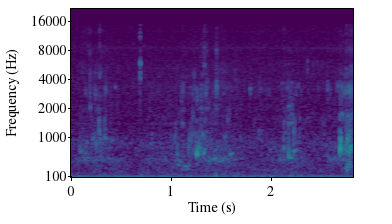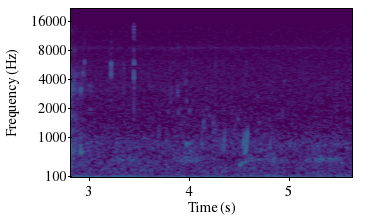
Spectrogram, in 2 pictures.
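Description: Faint running water of a small stream over a low rumble, with a few soft, short splashes and clicks about a second in and again near three seconds.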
